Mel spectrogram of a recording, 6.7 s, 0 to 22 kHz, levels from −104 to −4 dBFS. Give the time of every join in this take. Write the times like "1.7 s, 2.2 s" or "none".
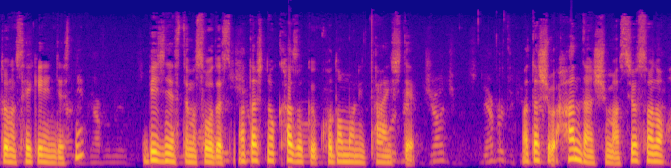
1.2 s, 2.3 s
